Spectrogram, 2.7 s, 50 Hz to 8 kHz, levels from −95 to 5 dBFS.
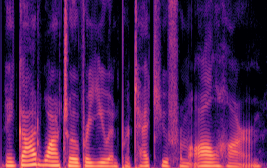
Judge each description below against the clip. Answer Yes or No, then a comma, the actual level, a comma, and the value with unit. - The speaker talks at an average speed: No, fast, 245 wpm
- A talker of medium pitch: Yes, medium, 170 Hz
